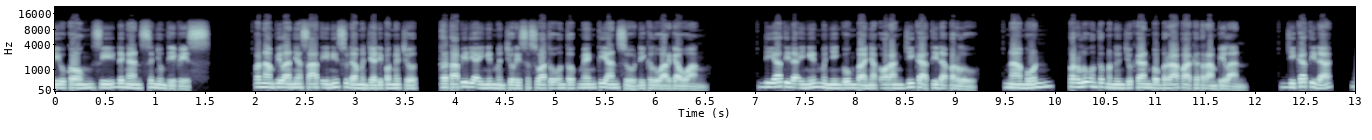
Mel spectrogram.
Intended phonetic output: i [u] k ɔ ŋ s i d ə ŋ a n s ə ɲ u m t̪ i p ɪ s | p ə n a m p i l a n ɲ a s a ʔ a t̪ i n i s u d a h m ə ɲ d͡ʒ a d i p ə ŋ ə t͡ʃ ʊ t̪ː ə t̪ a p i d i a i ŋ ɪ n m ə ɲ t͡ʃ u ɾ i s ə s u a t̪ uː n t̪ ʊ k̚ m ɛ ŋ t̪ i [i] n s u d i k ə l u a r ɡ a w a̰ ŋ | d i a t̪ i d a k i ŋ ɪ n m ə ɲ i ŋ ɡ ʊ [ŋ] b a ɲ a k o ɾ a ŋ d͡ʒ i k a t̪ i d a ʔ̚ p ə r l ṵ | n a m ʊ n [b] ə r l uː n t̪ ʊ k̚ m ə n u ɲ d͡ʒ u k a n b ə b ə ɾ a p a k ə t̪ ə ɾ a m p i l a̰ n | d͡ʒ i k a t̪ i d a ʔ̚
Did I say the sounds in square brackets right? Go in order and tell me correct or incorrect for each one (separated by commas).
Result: correct, incorrect, correct, incorrect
